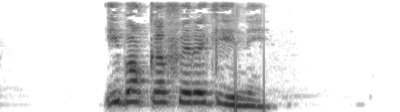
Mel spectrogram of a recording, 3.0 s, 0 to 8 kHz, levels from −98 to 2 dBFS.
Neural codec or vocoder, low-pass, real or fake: none; 7.2 kHz; real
